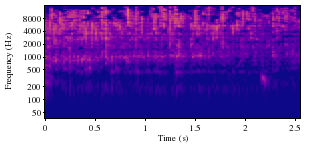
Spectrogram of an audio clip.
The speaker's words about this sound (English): I don't hear that natural reverb off of the porcelain. oh, it wasn't off the porcelain. It was just hearing my piss bottle.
